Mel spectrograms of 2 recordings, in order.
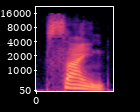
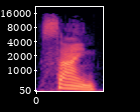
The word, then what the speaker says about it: sign: এন এর আগে জি থাকলে ওই জিটার উচ্চারণ হয় না, অর্থাৎ সাইলেন্ট থাকে। যেমন সাইন, SIGN, সাইন।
